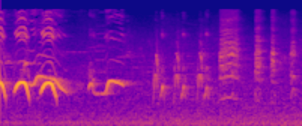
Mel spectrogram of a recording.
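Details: Black-throated laughingthrush in morning competition singing in the wild-forest style: two loud, clear, arched whistled notes, then softer wavering whistles and short rising chirps, ending in rough buzzy bursts.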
